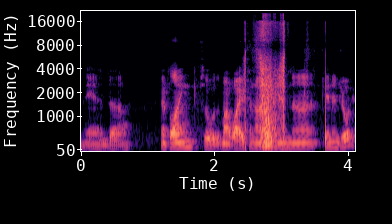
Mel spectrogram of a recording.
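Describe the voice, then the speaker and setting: This man has a Southern US accent. He talks at a fairly slow pace. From North Carolina (Charlotte), earlier St. Louis. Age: 50s. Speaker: homebuilt aircraft builder, video series host. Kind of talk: casual vlog introduction. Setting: home workshop. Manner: halting, many fillers and repetitions.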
